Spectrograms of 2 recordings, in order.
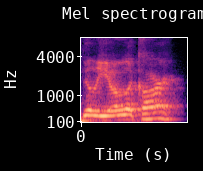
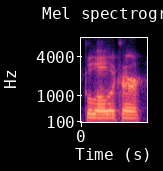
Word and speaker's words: Bilolakar: And I apologize if I ruin your name, but Vivek Biliolakar? Not a terrible butchering of it. But my name's Vivek Bilolakar.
